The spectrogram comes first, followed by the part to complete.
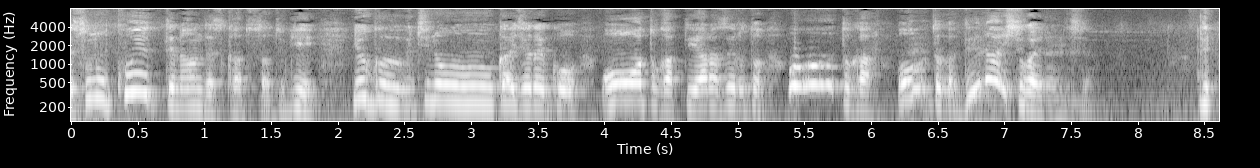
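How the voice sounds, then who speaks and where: A man's voice: sits high, gravelly, warm tone, slight background noise. A man who runs a company, giving a chatty, emphatic motivational talk. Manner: chatty, emphatic, persuasive storytelling. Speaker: company president.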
